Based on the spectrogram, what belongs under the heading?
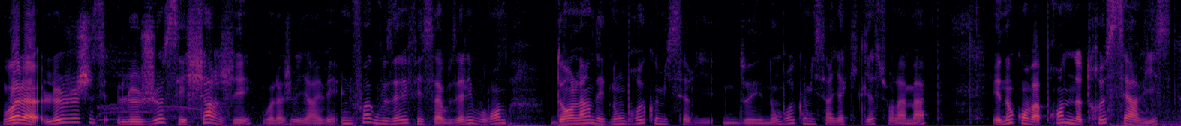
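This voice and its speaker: This gaming tutorial creator, a French-speaking man, chats casually in French through a gameplay tutorial, full of fillers and self-corrections. He speaks at a moderate pace in a fairly high, slightly bright voice with big pitch swings, and there's a little hiss or hum.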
